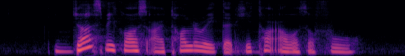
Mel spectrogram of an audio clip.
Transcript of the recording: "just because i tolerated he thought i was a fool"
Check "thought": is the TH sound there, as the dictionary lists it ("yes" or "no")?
no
